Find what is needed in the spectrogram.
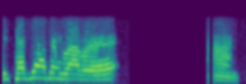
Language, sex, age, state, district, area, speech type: Bodo, male, 45-60, Assam, Kokrajhar, rural, conversation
